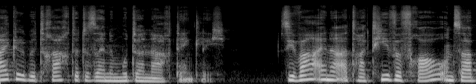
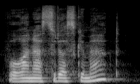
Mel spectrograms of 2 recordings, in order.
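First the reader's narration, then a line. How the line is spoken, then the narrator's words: Sighing. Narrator (German): Sie seufzte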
